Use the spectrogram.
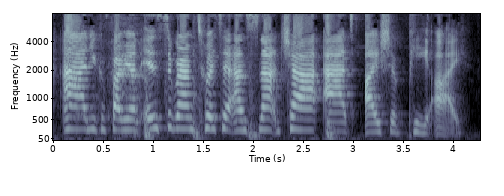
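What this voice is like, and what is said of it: Welsh accent. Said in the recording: “clearly I have an accent ... I'm from Wales in the UK.”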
